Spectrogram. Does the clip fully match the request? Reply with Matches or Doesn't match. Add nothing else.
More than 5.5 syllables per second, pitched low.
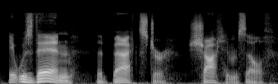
Doesn't match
